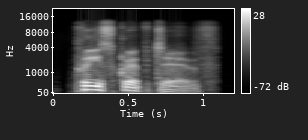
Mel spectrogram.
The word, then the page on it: prescriptive: British English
